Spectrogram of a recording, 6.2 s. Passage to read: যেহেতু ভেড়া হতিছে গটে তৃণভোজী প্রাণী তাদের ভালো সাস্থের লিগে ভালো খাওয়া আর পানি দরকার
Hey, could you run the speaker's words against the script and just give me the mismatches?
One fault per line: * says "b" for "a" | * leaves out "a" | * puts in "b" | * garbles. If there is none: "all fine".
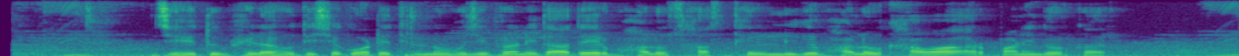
all fine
